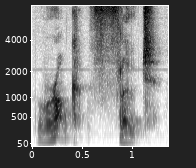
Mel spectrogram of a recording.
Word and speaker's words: RökFlöte: of this new album Rock flute to give it his anglicized pronunciation and um that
